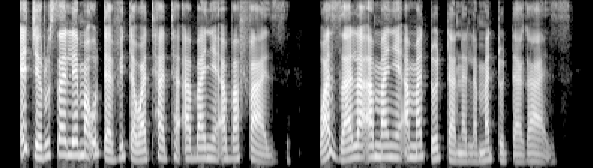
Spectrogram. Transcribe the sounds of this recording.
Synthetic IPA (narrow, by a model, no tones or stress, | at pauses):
ɛd̥ʒ̥ʱerusalɛmaud̥ʱavid̥ʱawatʰatʰaʔaβaɲɛʔaβafaːzi | wazalaʔamaɲɛʔamad̥ʱɔd̥ʱanalamad̥ʱɔd̥ʱaɣaːzi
